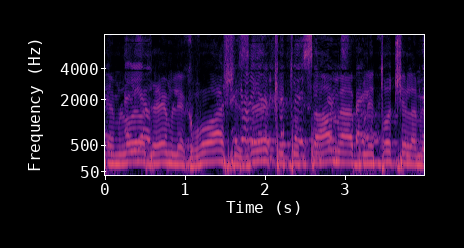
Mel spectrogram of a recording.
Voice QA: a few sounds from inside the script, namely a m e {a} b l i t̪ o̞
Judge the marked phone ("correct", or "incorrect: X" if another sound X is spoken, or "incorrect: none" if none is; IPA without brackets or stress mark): correct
